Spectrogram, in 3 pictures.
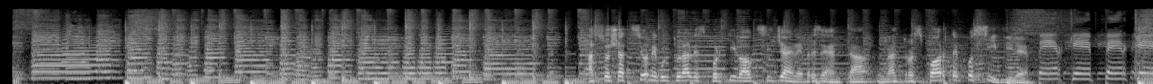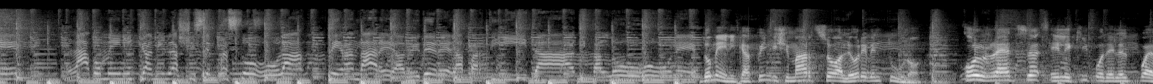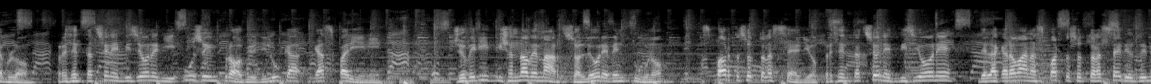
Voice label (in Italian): spot; altro sport possibile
